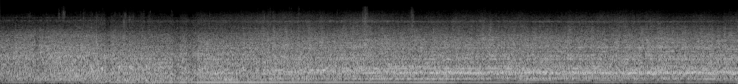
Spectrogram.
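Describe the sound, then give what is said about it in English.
A cable car rumbles past on the street, a loud, steady mechanical roar with a low humming drone and grinding clatter that holds throughout, with no voices. “Get some good cable car sounds.”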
